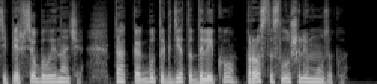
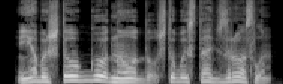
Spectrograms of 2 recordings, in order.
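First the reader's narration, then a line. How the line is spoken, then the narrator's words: Moaning. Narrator (Russian): простонал сиамец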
